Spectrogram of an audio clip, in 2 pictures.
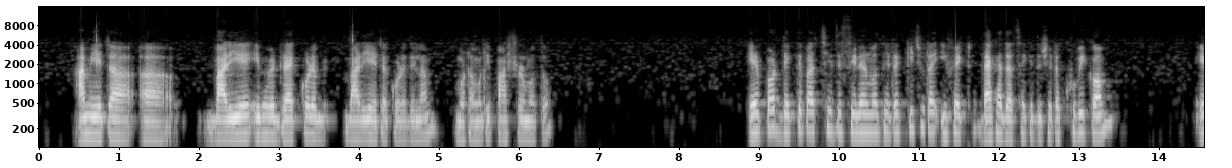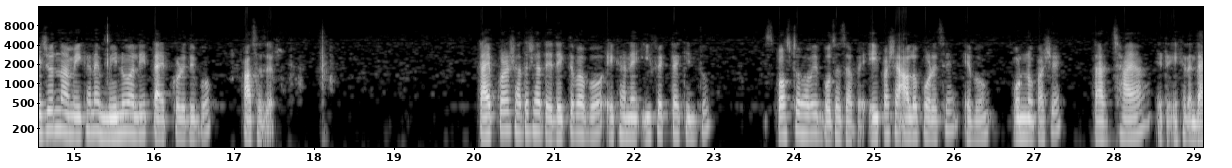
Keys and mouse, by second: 0.6-2.4 drag, 4.0-7.9 drag, 8.5 middle click, 9.8-10.6 middle drag, 11.3-14.4 middle drag, 15.5-18.8 drag, 17.6 KP_0, 19.2-25.2 middle drag, 25.8-26.6 middle drag.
